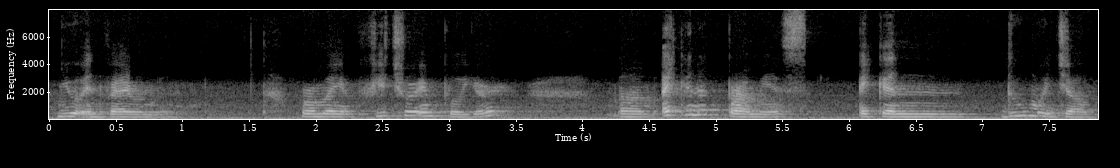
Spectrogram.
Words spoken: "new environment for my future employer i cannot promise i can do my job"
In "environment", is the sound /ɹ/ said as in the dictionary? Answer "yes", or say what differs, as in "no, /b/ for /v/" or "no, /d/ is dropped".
yes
